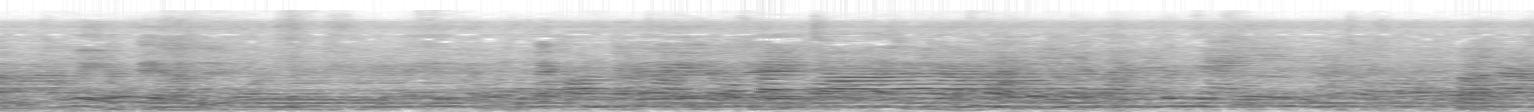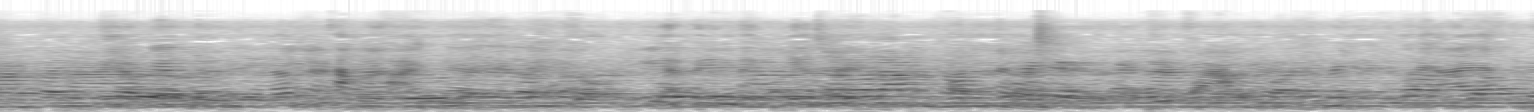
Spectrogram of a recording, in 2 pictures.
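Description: A two-stringed fiddle is bowed in a steady drone.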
